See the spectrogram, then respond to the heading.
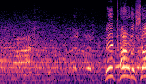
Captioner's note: wrestlers grunting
